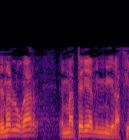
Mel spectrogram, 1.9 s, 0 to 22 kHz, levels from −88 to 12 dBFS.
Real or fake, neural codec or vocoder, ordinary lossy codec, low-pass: real; none; none; 5.4 kHz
